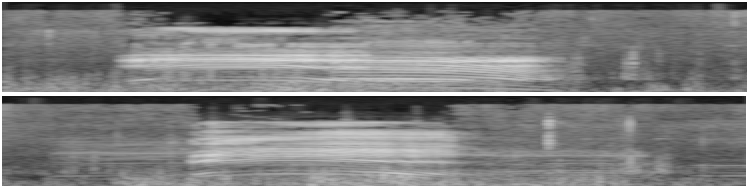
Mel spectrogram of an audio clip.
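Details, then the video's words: Tame female cows calling the herd: two loud, rich, drawn-out moos about two seconds apart. Each sweeps slightly in pitch, over a rough, noisy background. "the sound of cows calling the herd"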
